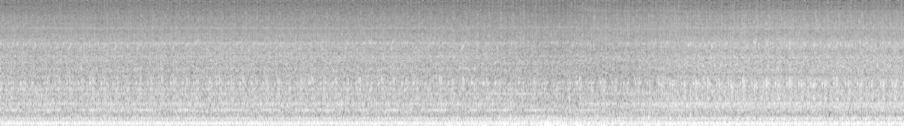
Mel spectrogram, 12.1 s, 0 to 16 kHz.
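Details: Cadillac after heavy rain, misfire codes for cylinders 1 and 7 plus random misfire, before coil change: low uneven stumbling idle with occasional dropped pulses; misfiring at idle, cause undetermined.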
